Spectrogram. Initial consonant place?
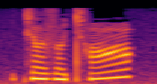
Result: palatal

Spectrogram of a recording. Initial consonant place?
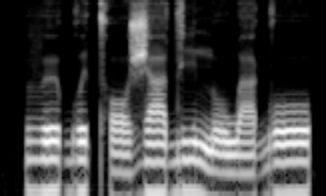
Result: labial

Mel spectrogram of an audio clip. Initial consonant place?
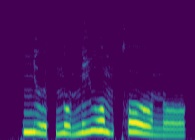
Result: palatal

